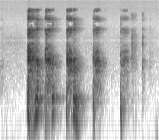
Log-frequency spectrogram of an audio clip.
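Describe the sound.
A man coughs repeatedly in a run of harsh, throaty bursts. The first few are loudest and close together, then they trail off into smaller, quieter coughs.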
